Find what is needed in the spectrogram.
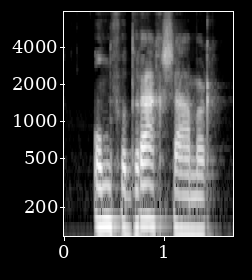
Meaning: comparative degree of onverdraagzaam
- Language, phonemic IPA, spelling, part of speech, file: Dutch, /ˌɔɱvərˈdraxsamər/, onverdraagzamer, adjective, Nl-onverdraagzamer.ogg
